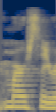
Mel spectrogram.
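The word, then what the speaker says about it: Marsali: Marsley Rhymes with Parsley.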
